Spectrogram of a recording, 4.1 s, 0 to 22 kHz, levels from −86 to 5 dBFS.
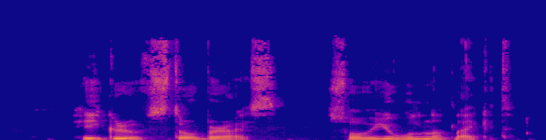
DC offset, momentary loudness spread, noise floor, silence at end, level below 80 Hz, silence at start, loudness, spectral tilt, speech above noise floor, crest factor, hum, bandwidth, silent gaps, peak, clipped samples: under 0.1%; 13 LU; -79 dBFS; 0.3 s; -76 dBFS; 0.65 s; -32 LUFS; -4.5 dB/octave; 47 dB; 16 dB; none; 16 kHz; none; -16 dBFS; under 0.1%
